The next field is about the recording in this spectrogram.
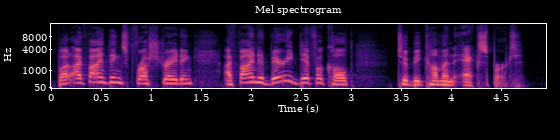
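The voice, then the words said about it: Newfoundland accent. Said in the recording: “my Newfie accent makes me pronounce things wrong sometimes”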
